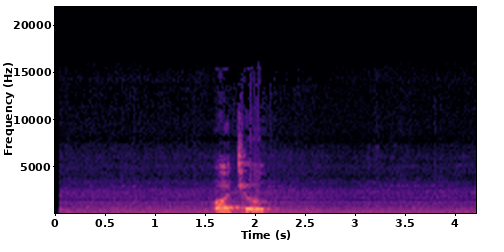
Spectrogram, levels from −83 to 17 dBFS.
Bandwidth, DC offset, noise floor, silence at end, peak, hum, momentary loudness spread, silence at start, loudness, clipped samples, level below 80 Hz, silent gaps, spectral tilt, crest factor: 11.5 kHz; under 0.1%; -42 dBFS; 2.1 s; -2 dBFS; none; 25 LU; 1.6 s; -14 LUFS; under 0.1%; -58 dBFS; none; -5 dB/octave; 18 dB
